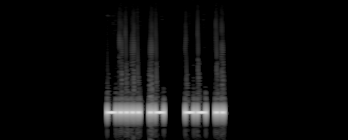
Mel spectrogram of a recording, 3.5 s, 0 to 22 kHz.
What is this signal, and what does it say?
Morse code, heard as a keyed tone, about 39 wpm, 700 Hz. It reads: 6A MI
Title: Field Day Exchanges - 40wpm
